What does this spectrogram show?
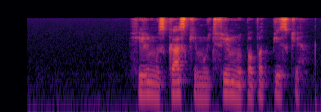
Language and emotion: Russian, neutral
